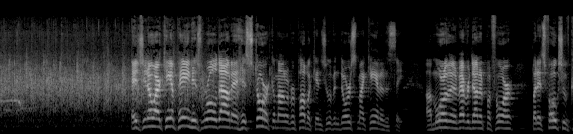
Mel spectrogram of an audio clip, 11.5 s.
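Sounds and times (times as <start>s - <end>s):
audience applause at a political campaign event: 0.0s - 4.2s
speech: 2.6s - 11.4s.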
